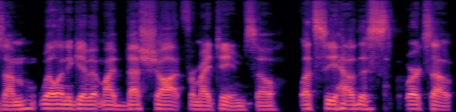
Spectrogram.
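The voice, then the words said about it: Strained, failing voice. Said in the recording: “a little under the weather, questionable with a voice issue... a bit of a throat injury... My voice is starting to fail me a little bit”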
